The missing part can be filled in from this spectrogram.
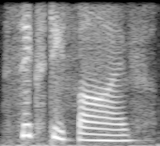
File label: aus, aussie prompts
